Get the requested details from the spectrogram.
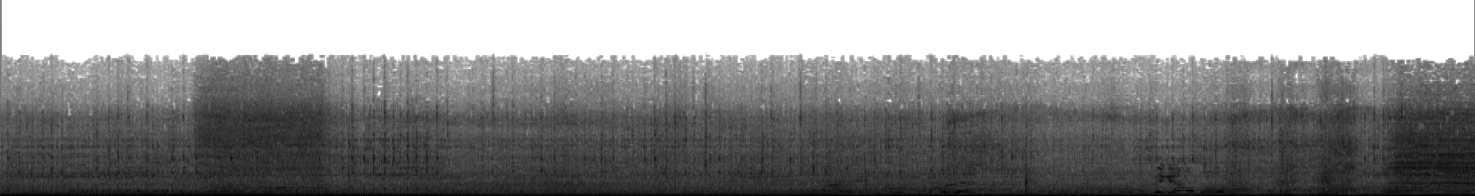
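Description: A chainsaw engine runs steadily close by.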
